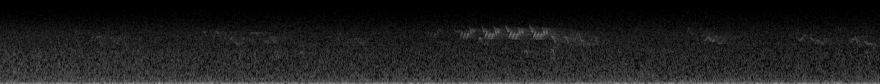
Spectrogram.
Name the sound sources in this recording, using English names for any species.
Red-eyed Vireo, Mourning Warbler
